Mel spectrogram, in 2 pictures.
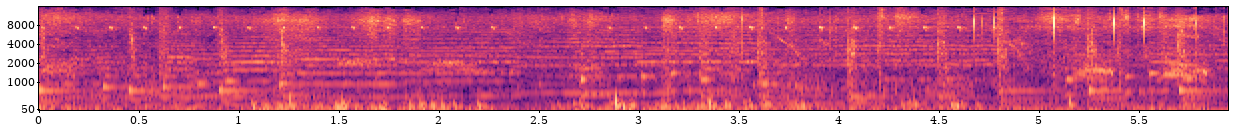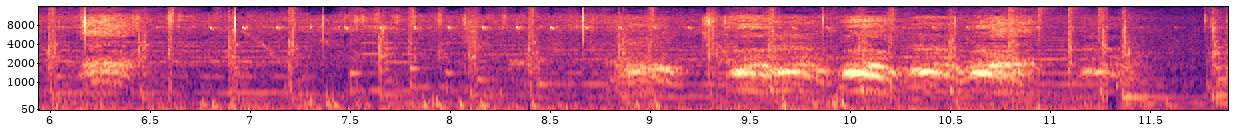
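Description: Crows cawing repeatedly during a pitru paksha ritual as they gather to eat rice offered for ancestors, harsh calls clustered toward the end over a busy background of thumps and knocks.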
